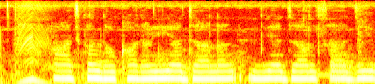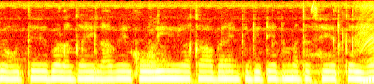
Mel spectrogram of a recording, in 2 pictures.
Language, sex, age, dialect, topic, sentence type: Bhojpuri, female, 25-30, Western, banking, statement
